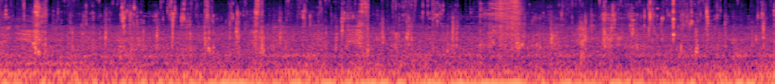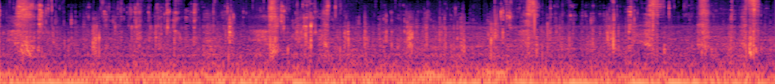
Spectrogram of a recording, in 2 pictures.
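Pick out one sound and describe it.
A young woman chews noodles with soft, wet, smacking sounds, close up.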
